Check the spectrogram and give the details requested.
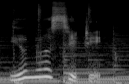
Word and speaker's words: university: University. Start with the vowel letter U but makes the sound U like U. That's a consonant sound. So we say a university, not an university.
